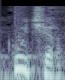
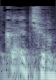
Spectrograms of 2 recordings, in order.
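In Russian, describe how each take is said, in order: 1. Первый гласный звучит как 'u'. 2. Первый гласный звучит как 'a'. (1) "то ли кучер" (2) "то ли качер"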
